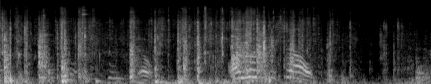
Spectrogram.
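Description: Smallmouth bass flopping on the floor of a fishing boat: a quick, irregular run of slaps and knocks, with voices exclaiming between them.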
